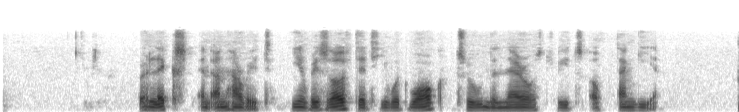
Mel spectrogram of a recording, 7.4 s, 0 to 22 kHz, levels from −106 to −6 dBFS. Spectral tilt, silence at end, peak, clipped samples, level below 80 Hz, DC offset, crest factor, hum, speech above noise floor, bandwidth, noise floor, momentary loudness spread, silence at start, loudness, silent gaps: -6 dB/octave; 0.85 s; -12 dBFS; under 0.1%; -72 dBFS; under 0.1%; 22 dB; none; 49 dB; 7.4 kHz; -81 dBFS; 14 LU; 1.4 s; -33 LUFS; none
